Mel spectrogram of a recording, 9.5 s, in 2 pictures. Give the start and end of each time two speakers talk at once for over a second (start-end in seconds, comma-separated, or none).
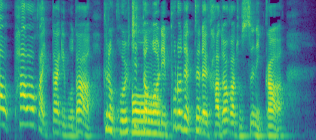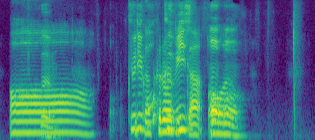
6.7-8.3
